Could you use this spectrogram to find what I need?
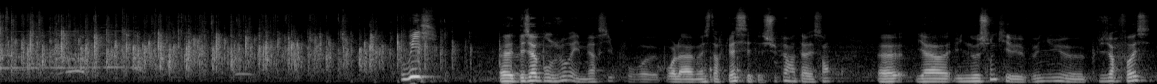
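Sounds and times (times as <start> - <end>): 
audience applause: 0.0 - 4.8
speech: 4.0 - 11.5.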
